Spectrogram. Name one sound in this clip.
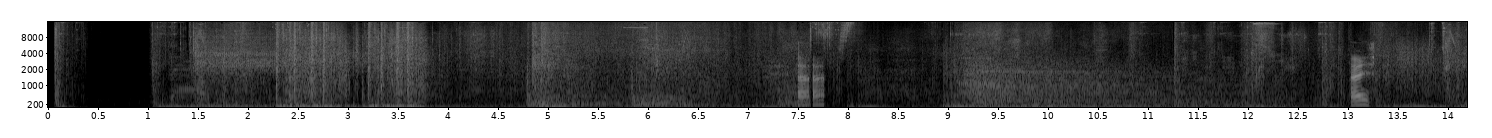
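Heavy gunfire rattles in quick bursts.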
